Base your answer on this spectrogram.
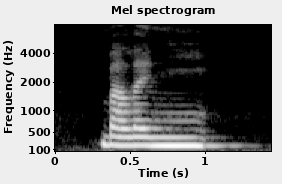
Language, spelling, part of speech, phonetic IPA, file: Czech, balení, noun / adjective, [ˈbalɛɲiː], Cs-balení.ogg
- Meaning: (noun) 1. verbal noun of balit 2. packing 3. package 4. packaging; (adjective) animate masculine nominative/vocative plural of balený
